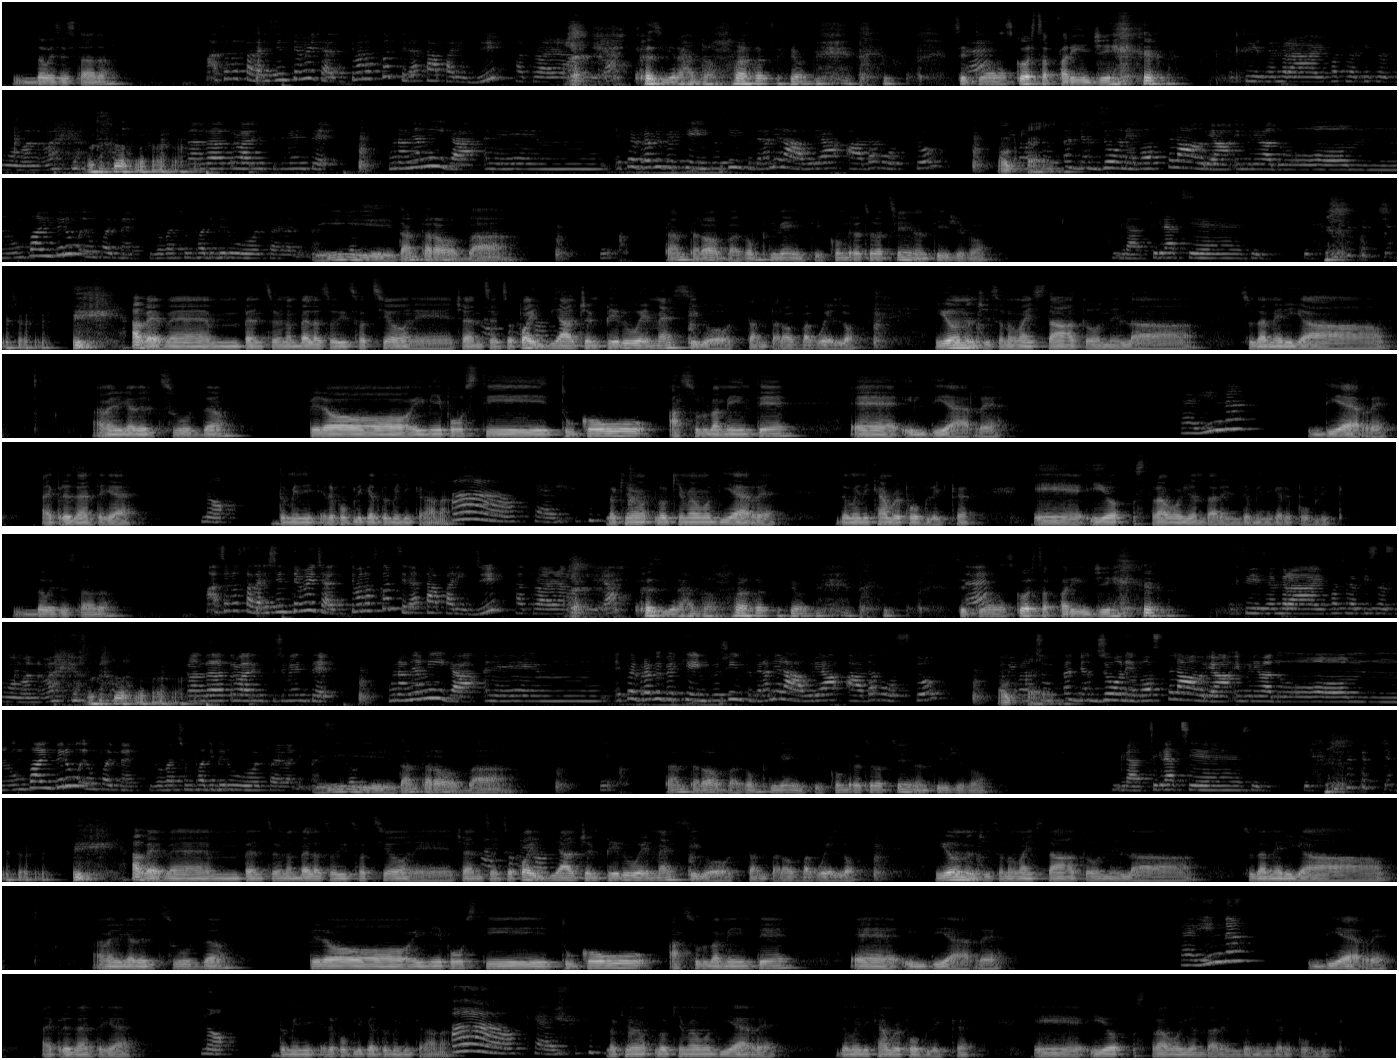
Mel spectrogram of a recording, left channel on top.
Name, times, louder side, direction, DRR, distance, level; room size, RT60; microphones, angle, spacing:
voice 1, 0.1-1.2 5.6-11.8 12.2-12.4 14.8-15.8 17.5-17.6 23.7-24.5 31.0-33.0 33.4-33.6 34.1-34.2 34.5-37.8 41.1-41.4 41.7-50.9 51.2-53.8 54.2-55.8 56.7-58.2 58.9-63.8 64.3-65.9 68.9-69.7 70.2-71.1 72.5-74.3 75.8-77.6 78.1-83.2, left 2 dB, 40° left, 0.7 m, -31 dB
voice 2, 2.0-6.2 9.6-9.9 12.2-15.1 15.8-17.3 17.8-23.3 23.9-31.5 33.9-34.0 39.0-40.5 40.9-42.0 46.6-47.3 67.6-68.3 71.7-72.0 74.2-75.7, right 3 dB, 60° right, 3.5 m, -42 dB
17.5 x 12.5 x 4.4 m
head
